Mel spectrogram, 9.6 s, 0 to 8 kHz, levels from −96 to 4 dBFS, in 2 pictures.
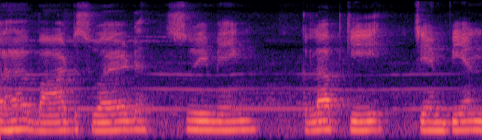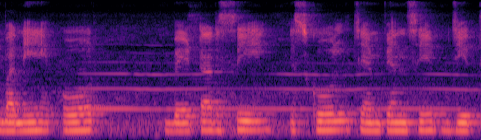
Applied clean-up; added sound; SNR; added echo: none; Wind instrument, woodwind instrument; 17 dB; reverberation time 0.5 s.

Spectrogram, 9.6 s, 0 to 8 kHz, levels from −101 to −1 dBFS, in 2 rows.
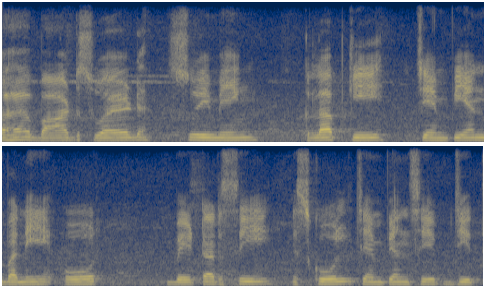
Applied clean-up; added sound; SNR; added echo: none; none; none; none.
